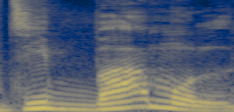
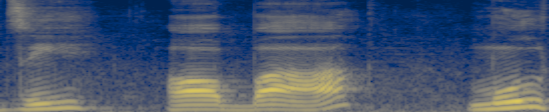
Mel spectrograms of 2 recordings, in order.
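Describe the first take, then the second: First: Said in the usual way. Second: জিহ্বা drawn out syllable by syllable, pause before মূল; slow syllable breakdown. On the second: Shown as a demonstration. Teacher breaking down a term for the class, slow and segmented. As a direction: stretch জিহ্বা into separate beats, then মূল.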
